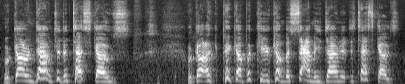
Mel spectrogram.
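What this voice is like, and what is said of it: Put-on British chav accent. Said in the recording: “you can even have this accent ... The chavs.”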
